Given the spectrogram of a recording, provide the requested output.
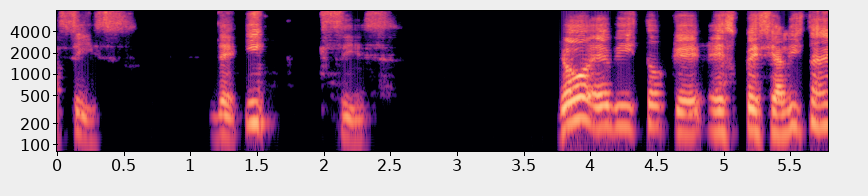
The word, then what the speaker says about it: deíxis: Deixis debería escribirse con acento en la primera I, ¿no? Porque así es como estamos pronunciando, deixis.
